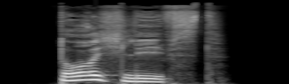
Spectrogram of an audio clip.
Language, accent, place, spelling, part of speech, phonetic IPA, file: German, Germany, Berlin, durchliefst, verb, [ˈdʊʁçˌliːfst], De-durchliefst.ogg
- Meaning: second-person singular preterite of durchlaufen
